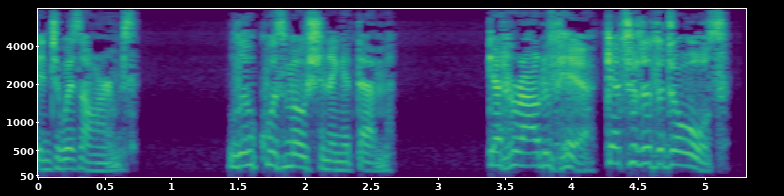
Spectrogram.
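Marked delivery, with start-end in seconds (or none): 3.4-5.2 urgent raised-pitch call, volume held back; mild shout. A narrator's reading. Luke motioning for Alaric to carry Clary away, mild shout. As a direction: read it as a restrained shouted command. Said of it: "he was shouting".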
